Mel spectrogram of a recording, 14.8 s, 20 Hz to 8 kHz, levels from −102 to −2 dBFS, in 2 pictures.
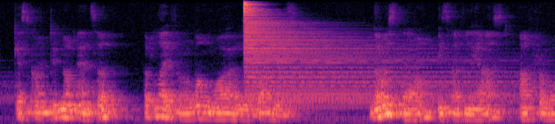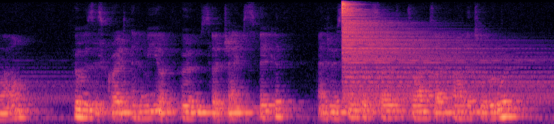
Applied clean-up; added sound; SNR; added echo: none; Gong; 7 dB; reverberation time 1.2 s.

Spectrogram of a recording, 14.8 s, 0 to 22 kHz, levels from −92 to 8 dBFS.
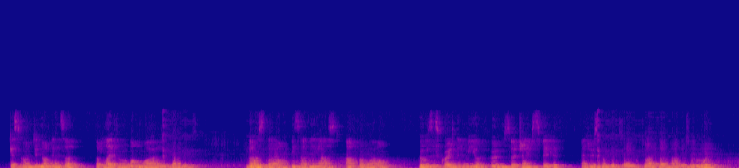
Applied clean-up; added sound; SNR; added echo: neural separator model SepFormer DNS4.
